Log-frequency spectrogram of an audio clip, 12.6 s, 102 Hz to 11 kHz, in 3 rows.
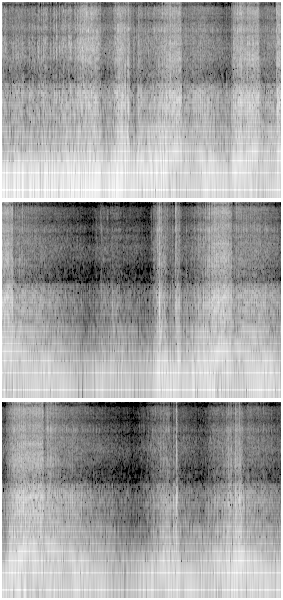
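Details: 1969 Mustang that sat for 15 years, engine running after the distributor vacuum advance was reconnected, with rusted-out holed mufflers making it loud: it revs and drops back with an uneven, lumpy beat, running rich; the owner suspects it needs plugs and plug wires.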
